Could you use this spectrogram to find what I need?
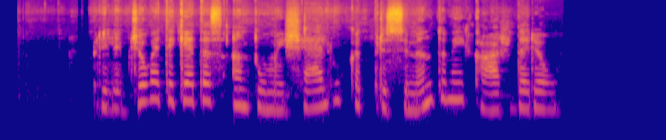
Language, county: Lithuanian, Kaunas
